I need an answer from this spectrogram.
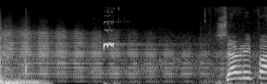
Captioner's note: whistle blows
